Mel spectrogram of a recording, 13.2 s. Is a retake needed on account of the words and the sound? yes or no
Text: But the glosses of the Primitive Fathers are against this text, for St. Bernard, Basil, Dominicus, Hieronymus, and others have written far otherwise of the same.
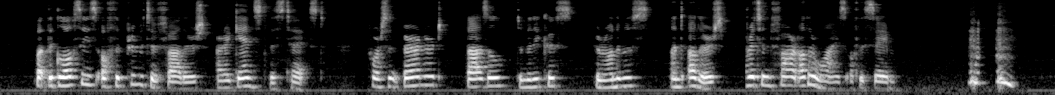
yes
